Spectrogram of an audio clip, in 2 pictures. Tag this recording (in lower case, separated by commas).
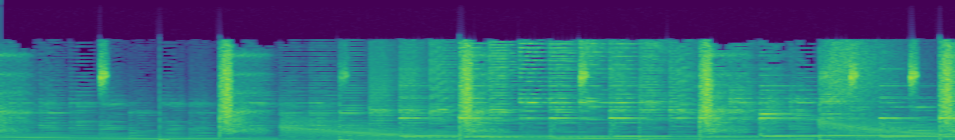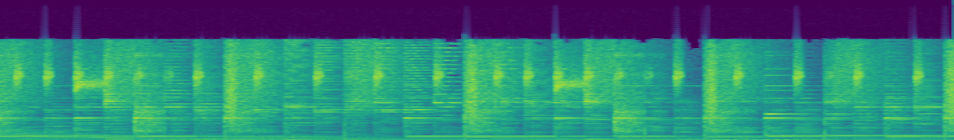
music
